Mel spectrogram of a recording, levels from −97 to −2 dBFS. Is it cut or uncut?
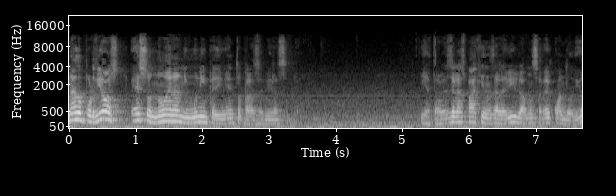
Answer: uncut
